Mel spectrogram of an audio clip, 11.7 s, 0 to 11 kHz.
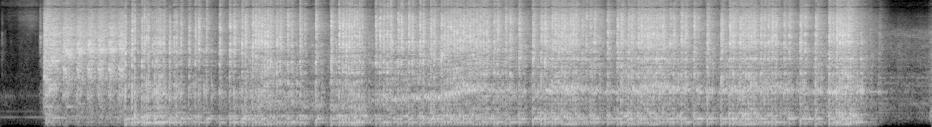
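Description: A turbocharged 3RZ engine in a Toyota Hilux cranks and catches, then runs loud and rough for about ten seconds before cutting off abruptly.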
